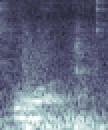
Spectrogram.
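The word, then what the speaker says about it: Suan: My first name is Swan, S-U-A-N. Probably you can't remember that, but it's pronounced like a swan.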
